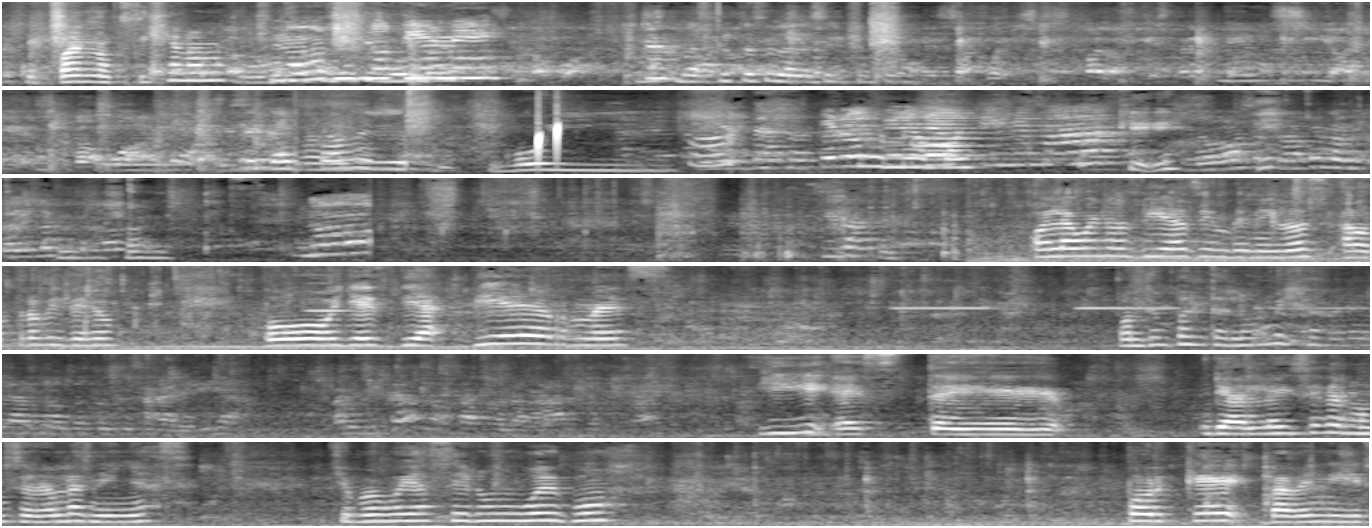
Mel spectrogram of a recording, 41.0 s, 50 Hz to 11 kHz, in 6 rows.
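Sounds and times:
indistinct voices talking: 18.5s - 41.0s
low room rumble: 18.5s - 41.0s.

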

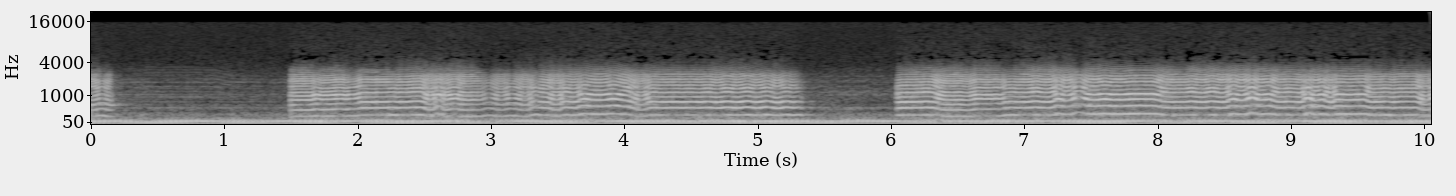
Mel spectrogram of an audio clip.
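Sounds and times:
reedy double-reed wind melody: 0.0s - 10.0s
steady low hum: 0.0s - 10.0s.

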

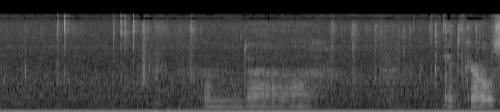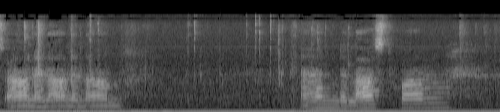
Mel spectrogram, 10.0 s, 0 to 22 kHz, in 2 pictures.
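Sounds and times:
steady low hum: 0.0s - 10.0s
computer keyboard keys tapped: 0.2s - 1.6s, 3.3s - 6.1s, 6.8s - 8.6s.

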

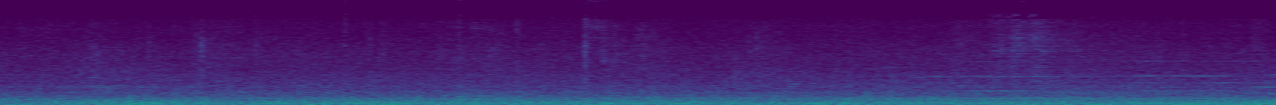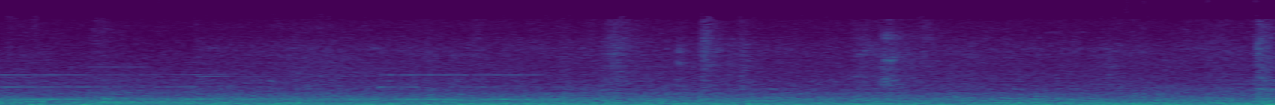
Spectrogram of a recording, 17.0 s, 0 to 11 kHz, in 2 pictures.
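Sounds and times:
train running through station: 0.0s - 17.0s
train wheel squeals: 6.1s - 13.4s.

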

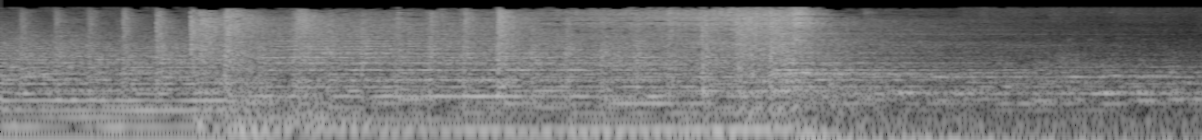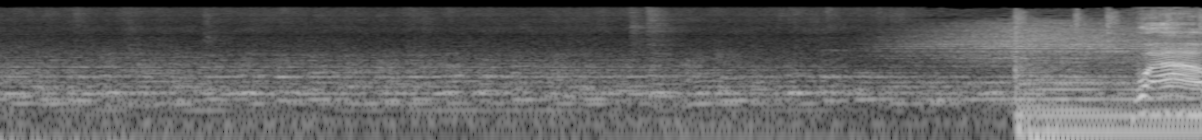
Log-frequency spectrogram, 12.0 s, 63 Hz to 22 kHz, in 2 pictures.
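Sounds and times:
soft instrumental music: 0.0s - 12.0s.

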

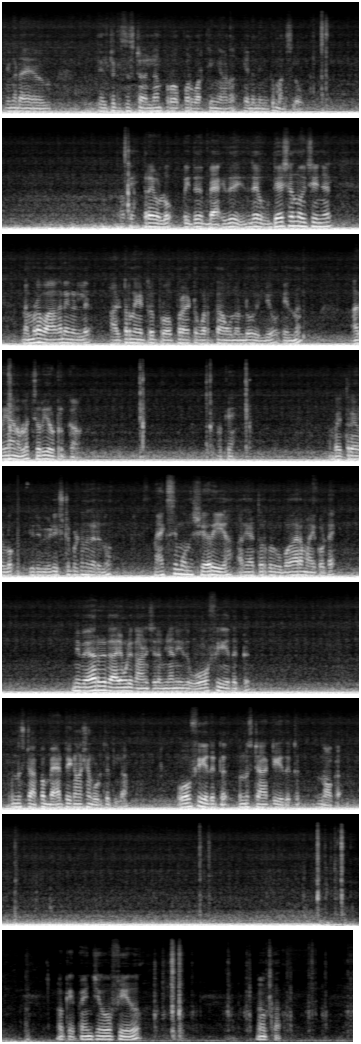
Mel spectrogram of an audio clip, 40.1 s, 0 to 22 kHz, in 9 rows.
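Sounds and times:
car engine idling: 0.0s - 40.0s
sharp clicks: 3.9s - 4.2s, 15.1s - 16.6s, 33.7s - 34.0s, 35.0s - 36.4s, 37.6s - 40.0s.

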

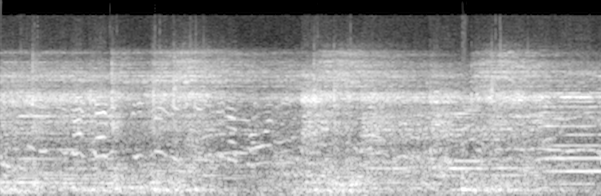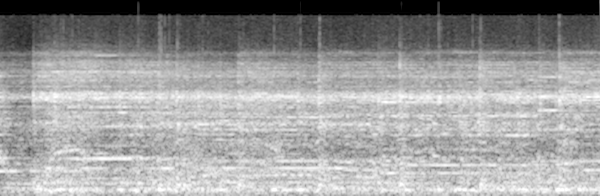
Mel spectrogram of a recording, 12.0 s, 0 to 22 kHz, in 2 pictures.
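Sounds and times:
bass droning: 0.0s - 12.0s
distorted electric guitar: 0.0s - 12.0s.

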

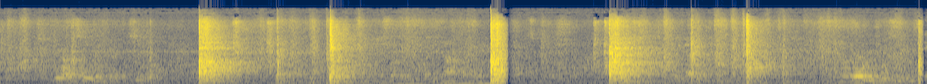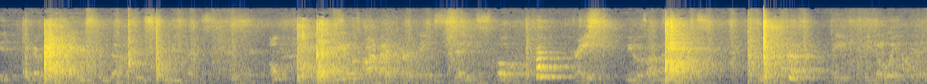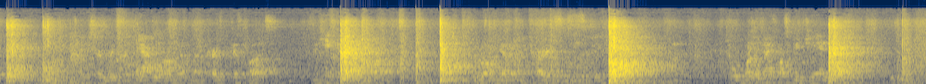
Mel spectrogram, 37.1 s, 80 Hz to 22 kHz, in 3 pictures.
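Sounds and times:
baseball smacking into glove: 2.6s - 3.8s, 8.0s - 10.3s.

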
